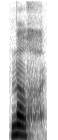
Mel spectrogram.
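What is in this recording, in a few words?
"moch", Scottish Gaelic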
